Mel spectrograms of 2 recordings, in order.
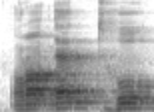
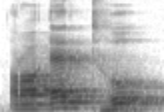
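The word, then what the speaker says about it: رأته: റഅത്ഹു, റഅത്ഹു ശരിക്കും ശ്രദ്ധിക്കേണ്ട ഒരു പദമാണ്. റാ പൂർണ്ണമായ തഫ്ഖീം ചെയ്യേണ്ട അവസ്ഥയാണ് മഫ്തൂഹായതുകൊണ്ട്. തടിപ്പിച്ച് റാഇനെ ഉച്ചരിക്കുക. റഅത്ഹു ഹംസ ശേഷം വന്നത് ഇസ്തിഫാലിൻ്റെ ഹർഫാണ്, അതും ഫത്ഹുണ്ട്. എന്നാൽ ആ ഹംസക്ക് അല്പം പോലും തഫ്ഖീമില്ല, മറിച്ച് തർക്കീഖാണ്.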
